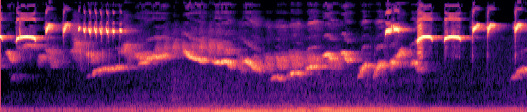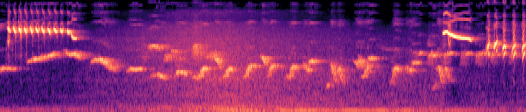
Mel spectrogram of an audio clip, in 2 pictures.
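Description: Orange-headed thrush pouring out a rich, varied song of quick whistles, slurred notes and squeaky mimicry phrases, over a steady low hum.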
